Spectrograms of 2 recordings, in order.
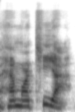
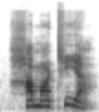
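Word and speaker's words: ἁμαρτία: to see so uh hamartia it's a h because there's a rough breathing I don't know if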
